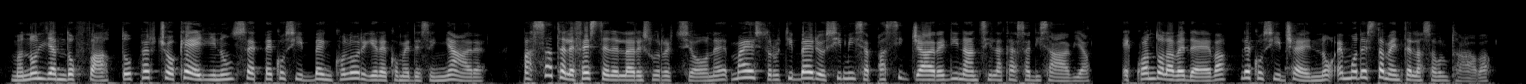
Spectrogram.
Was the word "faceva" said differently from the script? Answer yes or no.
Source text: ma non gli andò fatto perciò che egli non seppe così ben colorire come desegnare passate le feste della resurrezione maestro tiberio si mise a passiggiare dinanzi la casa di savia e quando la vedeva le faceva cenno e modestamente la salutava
yes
